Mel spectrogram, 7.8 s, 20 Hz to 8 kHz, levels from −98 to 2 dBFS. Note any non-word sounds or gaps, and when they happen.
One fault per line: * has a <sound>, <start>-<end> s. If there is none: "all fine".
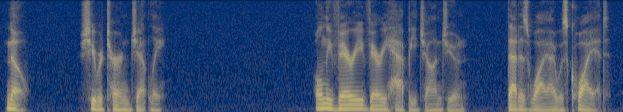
all fine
